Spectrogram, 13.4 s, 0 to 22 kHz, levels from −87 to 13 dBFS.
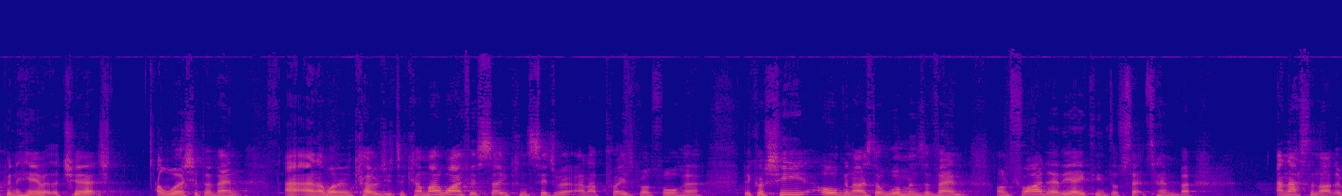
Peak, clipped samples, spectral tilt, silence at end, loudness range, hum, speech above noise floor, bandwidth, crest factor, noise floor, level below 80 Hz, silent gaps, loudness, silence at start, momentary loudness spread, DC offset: -14 dBFS; under 0.1%; -5.5 dB/octave; 0 s; 3 LU; none; 30 dB; 16.5 kHz; 20 dB; -63 dBFS; -72 dBFS; none; -34 LUFS; 0 s; 11 LU; under 0.1%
